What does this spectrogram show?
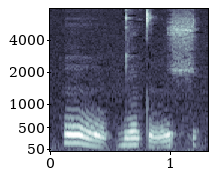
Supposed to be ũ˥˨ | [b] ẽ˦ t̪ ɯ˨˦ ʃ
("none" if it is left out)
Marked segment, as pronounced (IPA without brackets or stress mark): ɖ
